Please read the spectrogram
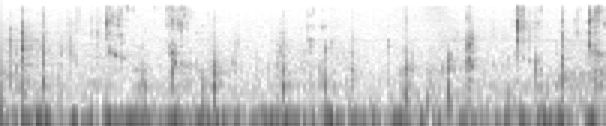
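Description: Close-miked chewing of a mouthful of raw salmon sushi: a quick, irregular series of short mouth clicks and smacks, several a second.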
